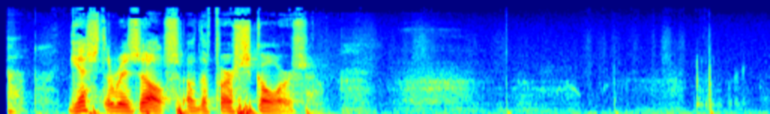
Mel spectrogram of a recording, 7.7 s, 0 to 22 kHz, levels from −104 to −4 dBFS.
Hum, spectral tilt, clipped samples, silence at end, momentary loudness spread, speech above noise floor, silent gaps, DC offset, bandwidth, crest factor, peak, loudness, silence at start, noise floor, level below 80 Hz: none; -5.5 dB/octave; under 0.1%; 0.6 s; 20 LU; 41 dB; none; under 0.1%; 16 kHz; 22 dB; -2 dBFS; -20 LUFS; 0.05 s; -60 dBFS; -36 dBFS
